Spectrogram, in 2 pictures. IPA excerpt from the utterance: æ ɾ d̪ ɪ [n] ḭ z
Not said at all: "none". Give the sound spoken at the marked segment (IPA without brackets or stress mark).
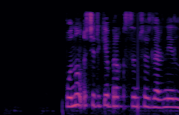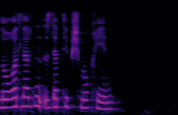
n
